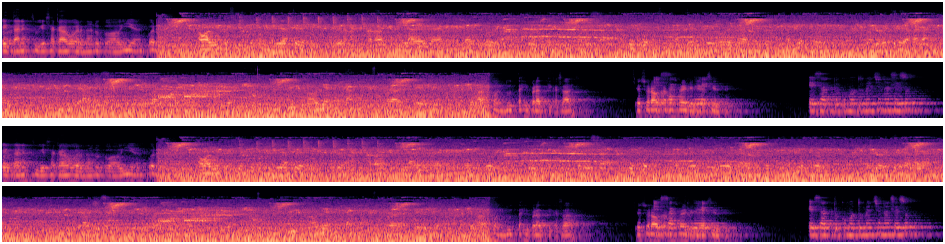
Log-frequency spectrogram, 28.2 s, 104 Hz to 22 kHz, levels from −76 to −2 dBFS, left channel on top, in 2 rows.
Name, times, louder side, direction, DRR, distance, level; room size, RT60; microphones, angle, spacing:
voice 1, 0.0-2.4 2.9-7.5 7.9-8.8 9.4-12.4 12.9-14.4 14.8-17.6 18.1-20.8 21.1-22.7 23.6-24.9, left 1 dB, 40° left, 6 dB, 1.2 m, -26 dB
Chicken rooster / Cricket, 2.3-21.4, left 1 dB, 15° left, 0.7 m, -18 dB
voice 2, 8.7-9.1 13.5-14.1 15.5-15.8 23.9-24.7 26.2-27.7, right 2 dB, 25° right, -3 dB, 2.9 m, -28 dB
18.5 x 10.5 x 4.1 m, 1.1 s
head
